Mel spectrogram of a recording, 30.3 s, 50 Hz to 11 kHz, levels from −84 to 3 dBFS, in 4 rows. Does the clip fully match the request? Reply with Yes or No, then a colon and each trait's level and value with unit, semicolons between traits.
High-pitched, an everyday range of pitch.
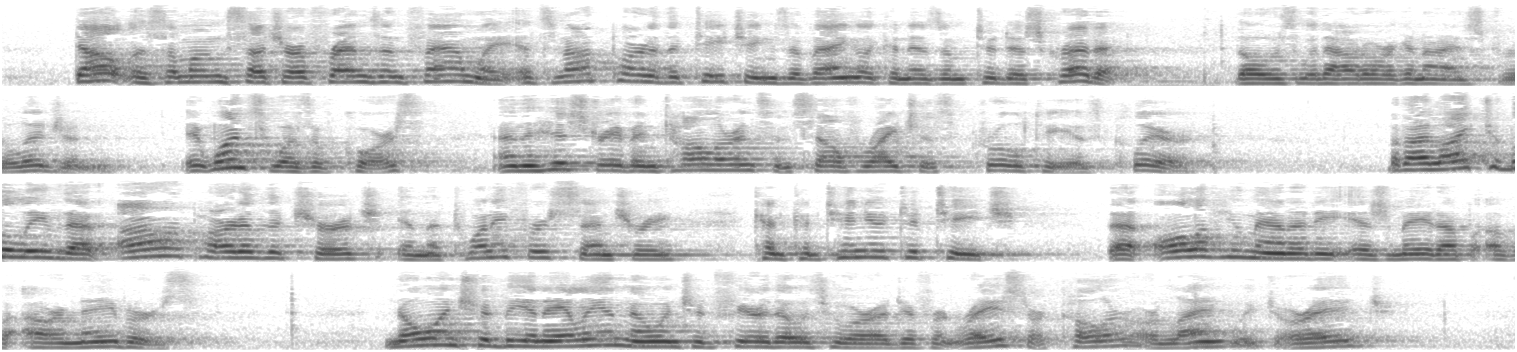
Yes: high, 200 Hz; average, 4.9 semitones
